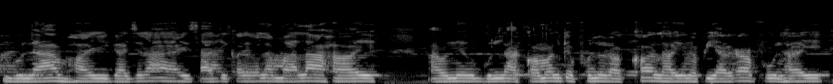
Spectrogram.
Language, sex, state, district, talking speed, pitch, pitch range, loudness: Maithili, male, Bihar, Muzaffarpur, 160 wpm, 140 Hz, 140-145 Hz, -26 LUFS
